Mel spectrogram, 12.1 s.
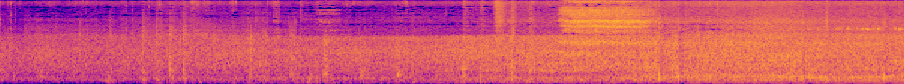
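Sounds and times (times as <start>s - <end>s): train passing close by: 0.0s - 12.0s
high-pitched wheel squeal: 11.0s - 12.0s.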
